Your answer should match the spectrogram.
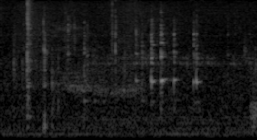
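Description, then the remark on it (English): Ice balls clink against the side of a glass of bourbon in a few light, bright taps over a soft swirl of liquid, fairly quiet, with a low hum underneath. “I like these ice balls because they water down the drink very appropriately.”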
